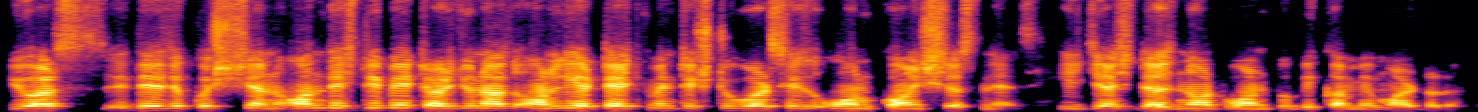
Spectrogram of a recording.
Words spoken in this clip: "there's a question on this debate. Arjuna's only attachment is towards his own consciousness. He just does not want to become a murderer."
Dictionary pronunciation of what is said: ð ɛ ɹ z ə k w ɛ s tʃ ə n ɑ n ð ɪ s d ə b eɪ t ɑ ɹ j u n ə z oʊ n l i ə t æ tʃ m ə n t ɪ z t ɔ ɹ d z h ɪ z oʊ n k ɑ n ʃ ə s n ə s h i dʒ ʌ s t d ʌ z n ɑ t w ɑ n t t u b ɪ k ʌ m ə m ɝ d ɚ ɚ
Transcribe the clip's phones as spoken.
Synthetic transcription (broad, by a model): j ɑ ɹ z ə k w ɛ s tʃ ə n ɑ n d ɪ s d ə b eɪ t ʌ ɹ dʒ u n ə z oʊ n l i ə t æ tʃ m ə n t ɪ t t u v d s h ɪ z oʊ n k ɑ n ʃ ə s n ə s h i dʒ ʌ s t d ʌ z n ɑ t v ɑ n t t u b ɪ k ʌ m ə m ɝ d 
